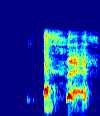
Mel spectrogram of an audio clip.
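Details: A soft sound, then two forceful, rough, rattly coughs: productive cough during lower-lobe chest therapy in cystic fibrosis, with the sore, weaker left side, which the patient says they have been coughing blood from.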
